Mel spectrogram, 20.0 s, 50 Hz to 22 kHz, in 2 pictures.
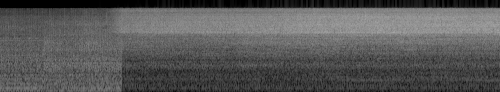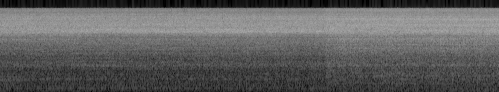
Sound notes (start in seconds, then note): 3.0 machine sawing; 16.5 machine sawing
